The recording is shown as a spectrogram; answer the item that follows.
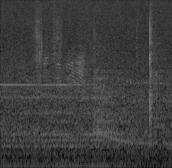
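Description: Hall ambience: faint background voices over a steady hum, with one sharp click near the end.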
